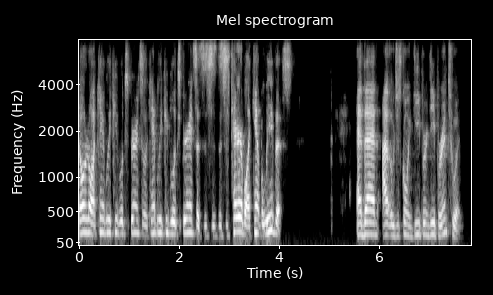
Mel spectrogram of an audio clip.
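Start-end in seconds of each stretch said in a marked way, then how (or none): 0.0-4.3 put-on desperate, anguished, protesting yelling cry. Recounting a hellish psychedelic trip, the speaker reenacts their own yelling. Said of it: "I remember yelling like".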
